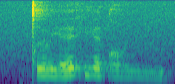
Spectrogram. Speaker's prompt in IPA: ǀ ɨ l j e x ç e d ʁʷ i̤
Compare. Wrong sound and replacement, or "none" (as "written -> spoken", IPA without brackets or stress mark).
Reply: ç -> j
